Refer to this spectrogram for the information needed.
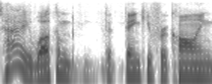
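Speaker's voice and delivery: polite call-center customer-service phone voice. Giving an example of social norms with a greeting, customer-service phone voice. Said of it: "this customer service voice".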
